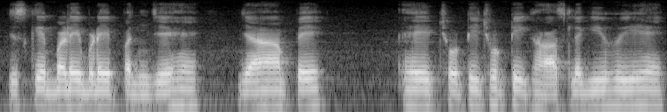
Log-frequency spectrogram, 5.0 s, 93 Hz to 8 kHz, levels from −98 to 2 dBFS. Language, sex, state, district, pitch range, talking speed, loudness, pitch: Hindi, male, Uttar Pradesh, Lalitpur, 110-115 Hz, 155 wpm, -17 LUFS, 115 Hz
